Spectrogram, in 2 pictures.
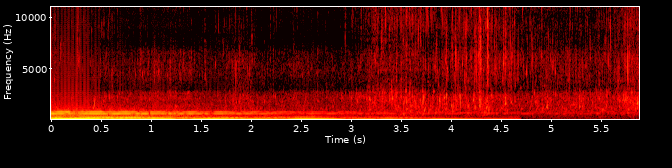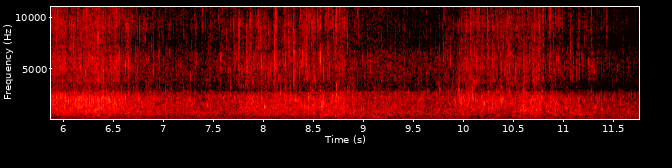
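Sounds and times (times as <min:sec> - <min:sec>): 
synth pads: 0:00.0 - 0:03.4.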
